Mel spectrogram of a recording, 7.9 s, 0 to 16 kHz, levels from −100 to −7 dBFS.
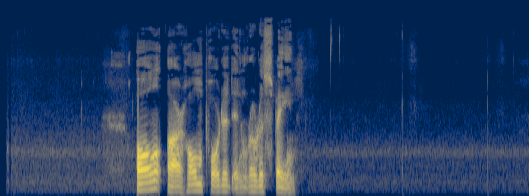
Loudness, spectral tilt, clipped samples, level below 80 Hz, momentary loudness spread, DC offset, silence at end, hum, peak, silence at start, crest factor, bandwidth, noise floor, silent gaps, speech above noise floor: -21 LUFS; -6 dB/octave; under 0.1%; -64 dBFS; 14 LU; under 0.1%; 3.55 s; none; 0 dBFS; 2.05 s; 26 dB; 10 kHz; -70 dBFS; none; 49 dB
